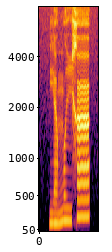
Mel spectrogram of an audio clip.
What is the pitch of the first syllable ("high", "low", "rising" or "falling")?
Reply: low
